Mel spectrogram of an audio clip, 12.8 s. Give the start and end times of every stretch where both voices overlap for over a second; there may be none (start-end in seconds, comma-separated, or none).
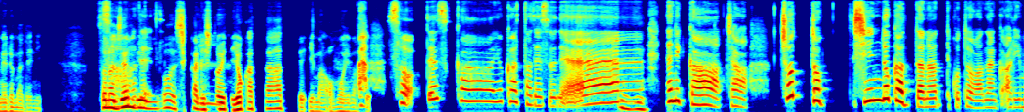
1.2-2.8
